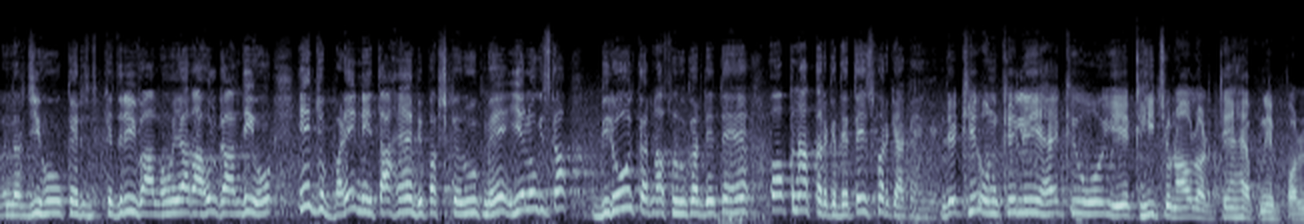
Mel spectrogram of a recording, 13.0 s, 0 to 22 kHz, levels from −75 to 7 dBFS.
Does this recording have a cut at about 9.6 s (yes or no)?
no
